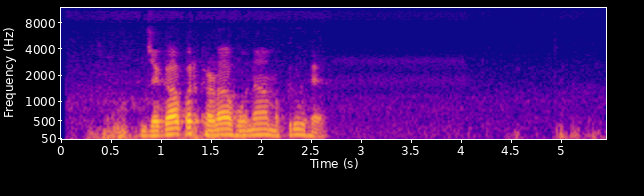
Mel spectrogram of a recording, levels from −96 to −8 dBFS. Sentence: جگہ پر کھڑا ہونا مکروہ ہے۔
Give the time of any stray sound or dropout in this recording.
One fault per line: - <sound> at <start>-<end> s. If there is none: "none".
none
